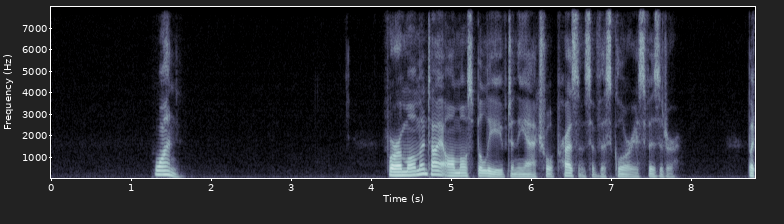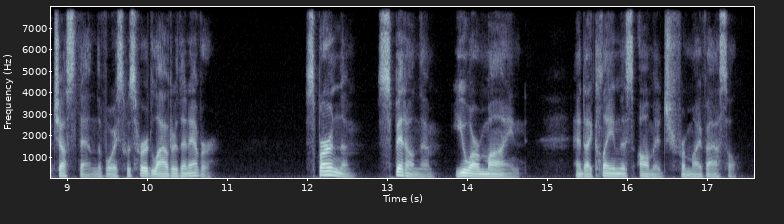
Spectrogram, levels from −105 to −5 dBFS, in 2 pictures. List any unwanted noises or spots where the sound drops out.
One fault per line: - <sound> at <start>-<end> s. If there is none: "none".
none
